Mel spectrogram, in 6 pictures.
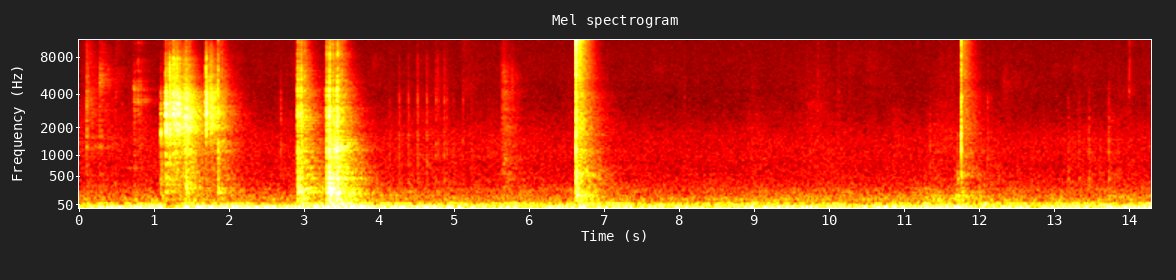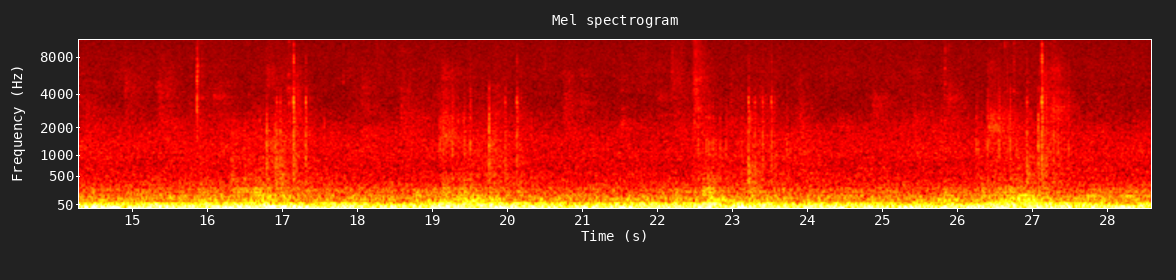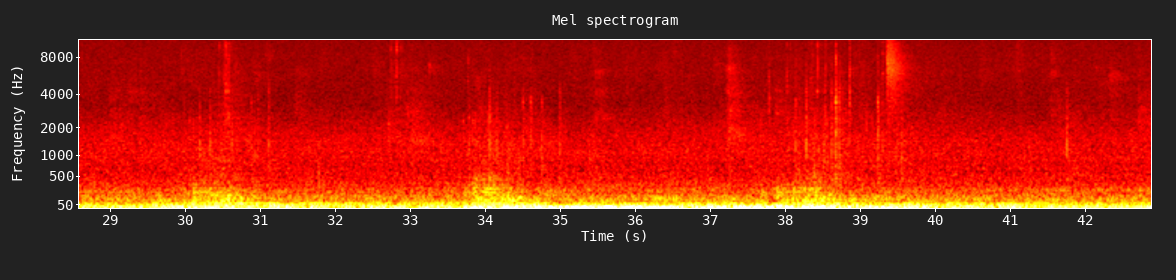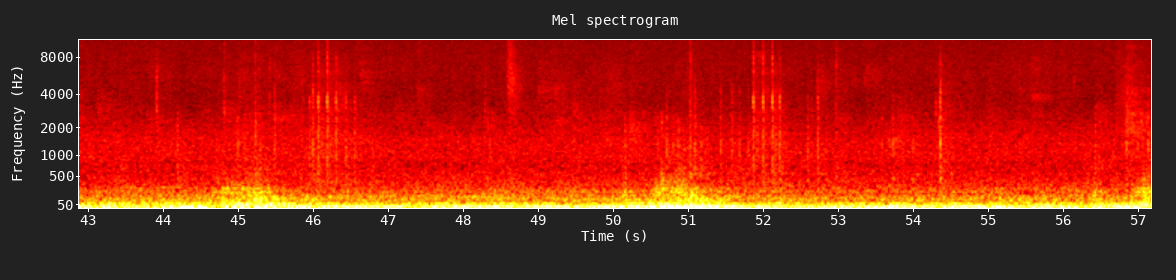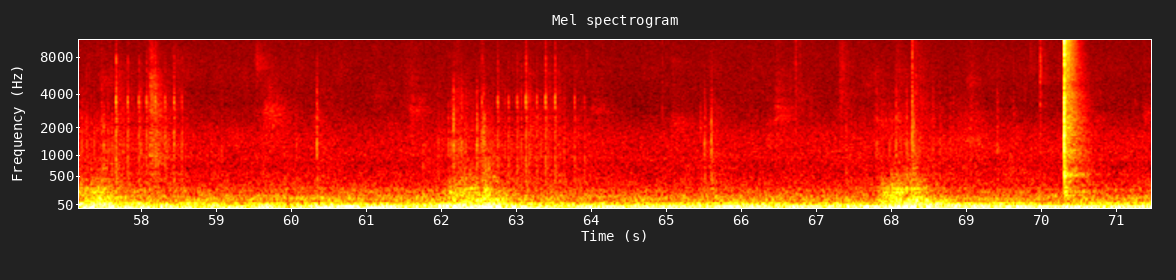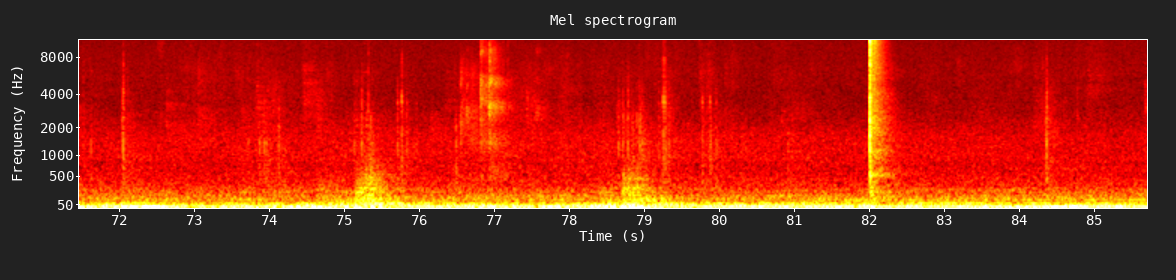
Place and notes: Punto Franco Nord, house, Trieste, Italy - doors
massive wooden door squeak, on the ground floor of abandoned house number 25, old harbor ambience, drops ...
